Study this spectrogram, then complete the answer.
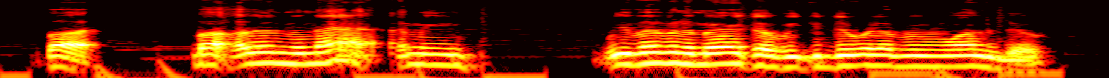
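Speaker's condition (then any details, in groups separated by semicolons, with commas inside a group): Cerebral palsy; present from birth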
